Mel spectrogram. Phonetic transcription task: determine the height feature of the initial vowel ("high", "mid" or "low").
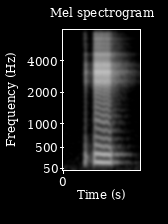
high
